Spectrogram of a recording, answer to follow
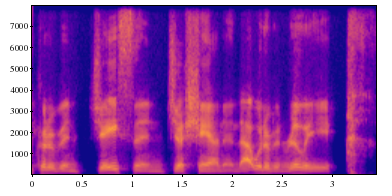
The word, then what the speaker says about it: Yachanin: Everybody mispronounces it. It's Yachanin. Yachanin.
